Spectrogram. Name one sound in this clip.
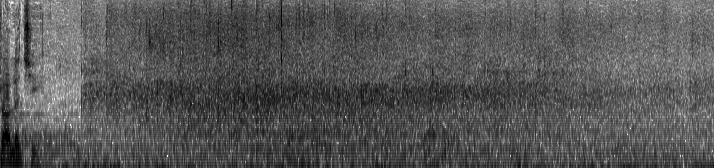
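A crowd applauds steadily in a large echoing hall.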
